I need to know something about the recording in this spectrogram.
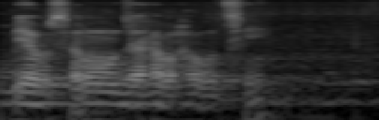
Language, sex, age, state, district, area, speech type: Odia, male, 30-45, Odisha, Malkangiri, urban, spontaneous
